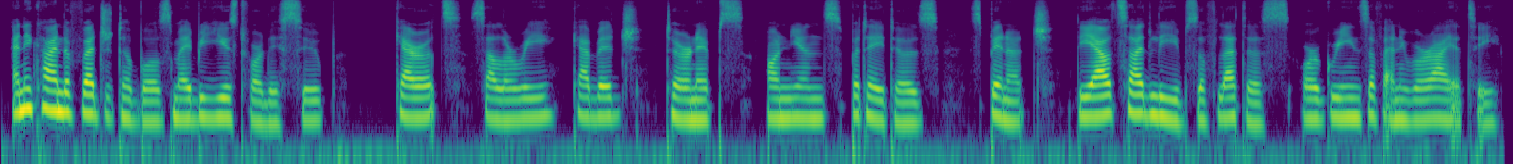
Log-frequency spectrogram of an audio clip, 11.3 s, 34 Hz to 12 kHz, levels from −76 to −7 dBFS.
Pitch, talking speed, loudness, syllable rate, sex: 180 Hz, 145 wpm, -21 LUFS, 5.0 syllables/s, female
